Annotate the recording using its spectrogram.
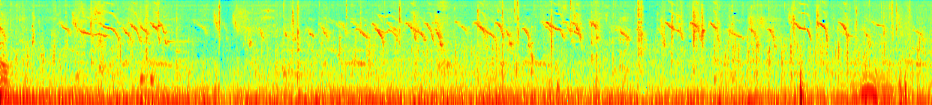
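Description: Chickens calling: a run of many short, high, falling chirps, several a second, over a steady low rumble, with one sharp knock near the end.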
